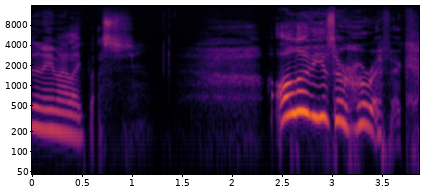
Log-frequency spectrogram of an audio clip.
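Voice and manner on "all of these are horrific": loud outrage. Real, not acted. Outraged at the name options.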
